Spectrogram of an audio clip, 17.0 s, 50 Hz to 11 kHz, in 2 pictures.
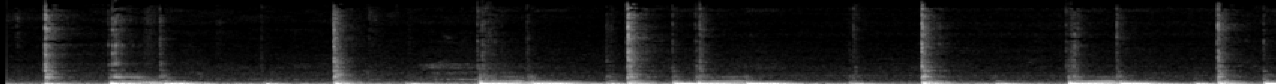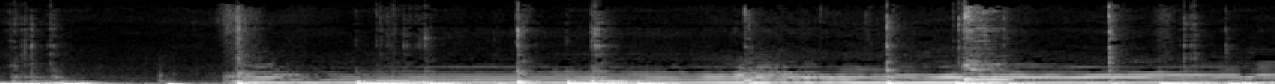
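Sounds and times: deep bass notes: 0.0s - 17.0s
music over loudspeakers: 0.1s - 17.0s
sharp strike: 14.9s - 15.4s.

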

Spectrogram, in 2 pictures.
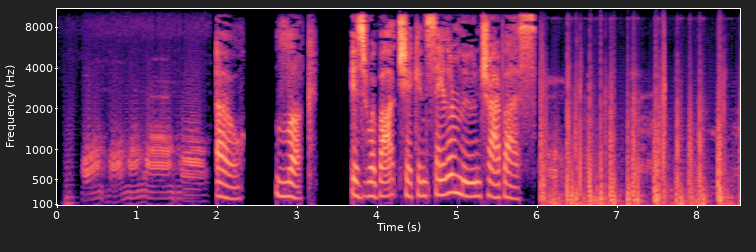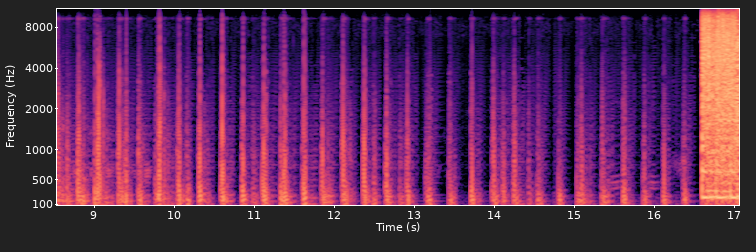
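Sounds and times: heavy bass: 6.0s - 17.0s
music with fast drum beat: 6.1s - 17.0s.

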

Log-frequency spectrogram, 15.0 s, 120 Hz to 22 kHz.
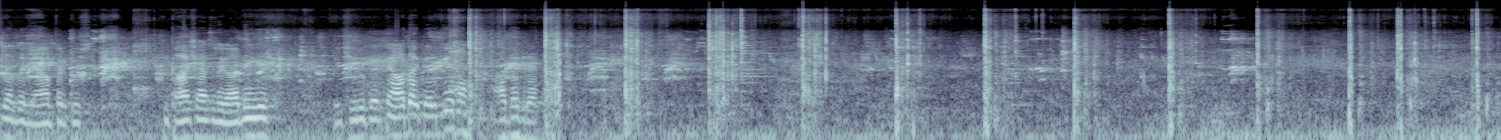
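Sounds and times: hoe striking hard soil: 4.6s - 11.1s, 13.5s - 15.0s.

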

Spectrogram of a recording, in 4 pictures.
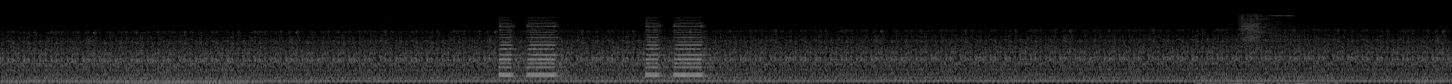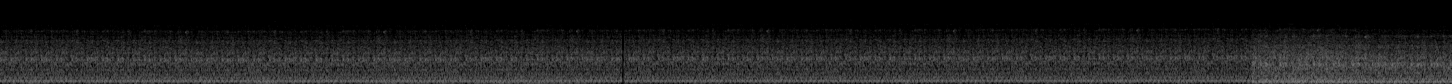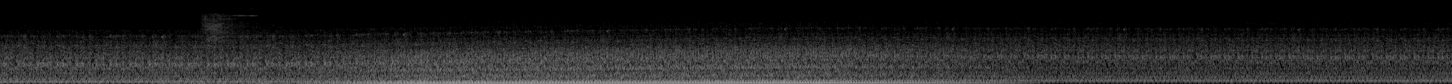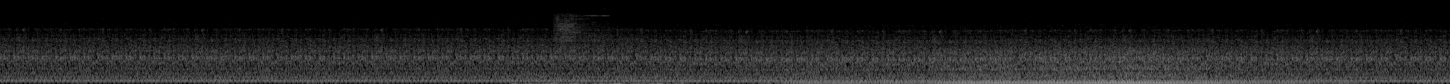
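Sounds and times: truck engine idling: 0.0s - 58.0s
truck horn blasts: 4.9s - 5.8s, 6.4s - 7.2s
air brake hisses: 12.2s - 13.4s, 30.7s - 32.3s, 48.9s - 50.4s.

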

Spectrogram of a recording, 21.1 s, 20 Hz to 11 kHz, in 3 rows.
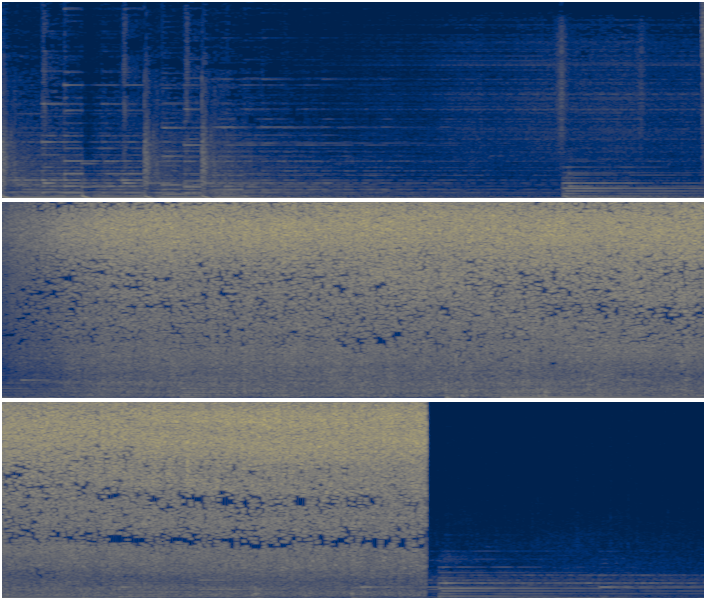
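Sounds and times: soft background music: 0.0s - 21.0s
waterfall rushing: 7.0s - 18.3s.

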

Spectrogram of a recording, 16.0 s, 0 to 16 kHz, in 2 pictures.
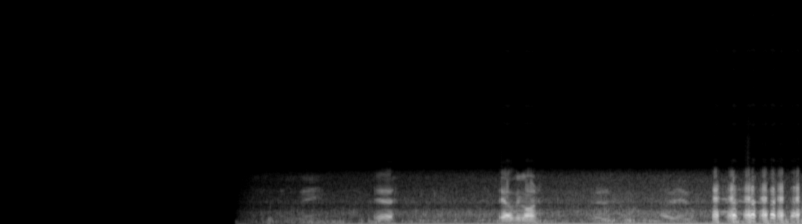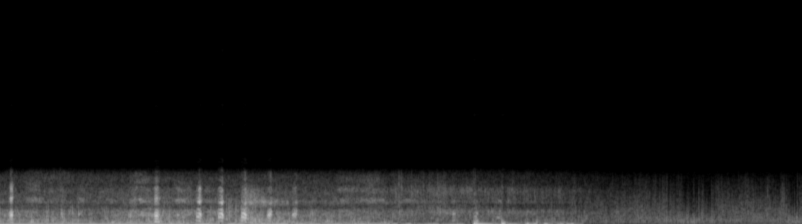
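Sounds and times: water splashing along hull: 2.4s - 16.0s
wind on microphone: 2.4s - 16.0s
man laughing: 7.0s - 11.5s, 12.4s - 13.3s.

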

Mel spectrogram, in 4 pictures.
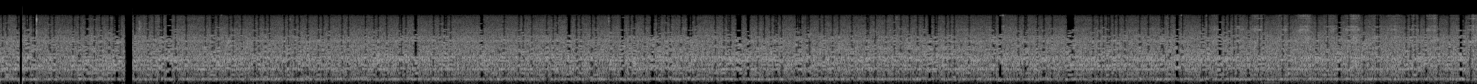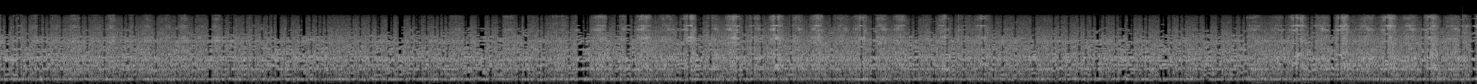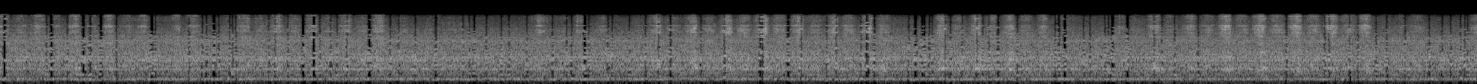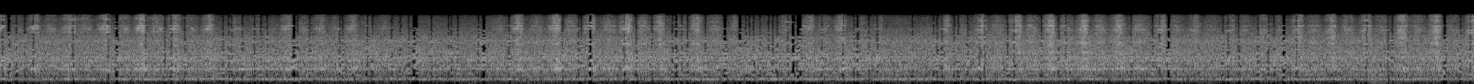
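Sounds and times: lathe humming: 8.1s - 59.0s
hacksaw rasping on spinning wood: 11.2s - 17.8s, 19.2s - 25.4s, 26.9s - 59.0s.

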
